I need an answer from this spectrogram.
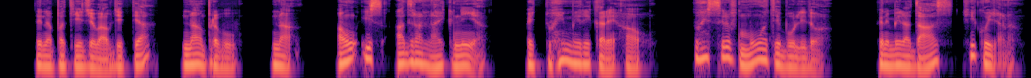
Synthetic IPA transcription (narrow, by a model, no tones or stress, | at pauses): t̪ɪnãpɐt̪ied͡ʒɐʋa̰ːbd̪ɪt̪ːja | napɾɐbṵ | na̰ | ɐ̃ũʔɪsaːd̪ɾalaːjəknĩa̰ | pɐ̃ĩt̪ʊɦẽmeːɾekɐɾḛ̃ʔa̰ːo̰ | t̪ʊɦẽsɪɾpʰmũãt̪eboːlid̪o̰ːa̰ | kɐnemeːɾad̪aːsʈʰiːkɦoːid͡ʒa̰ːɽ̃aː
